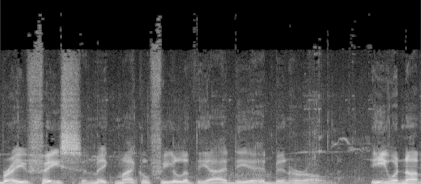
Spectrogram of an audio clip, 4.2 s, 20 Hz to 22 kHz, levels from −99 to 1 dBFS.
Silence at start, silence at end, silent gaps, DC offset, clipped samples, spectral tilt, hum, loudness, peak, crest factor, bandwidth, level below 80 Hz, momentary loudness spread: 0 s; 0 s; none; 0.4%; under 0.1%; -4 dB/octave; none; -18 LUFS; 0 dBFS; 18 dB; over 20 kHz; -48 dBFS; 8 LU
